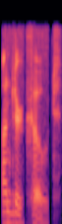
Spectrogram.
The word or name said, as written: undercoat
